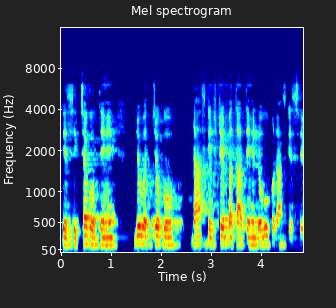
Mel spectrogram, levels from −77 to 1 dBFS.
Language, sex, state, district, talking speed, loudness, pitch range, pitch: Hindi, male, Bihar, Saran, 220 wpm, -16 LUFS, 125-140 Hz, 125 Hz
